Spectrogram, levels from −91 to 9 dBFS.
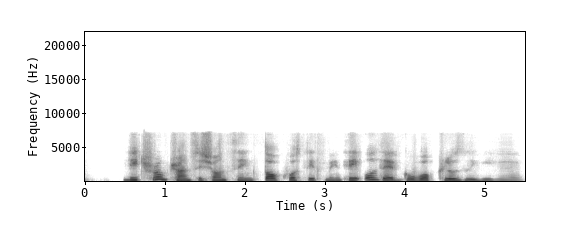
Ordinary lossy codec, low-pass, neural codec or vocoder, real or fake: AAC, 32 kbps; 7.2 kHz; codec, 16 kHz, about 1 kbps, DyCAST, with the encoder's durations; fake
